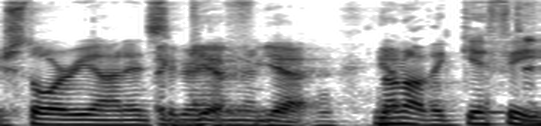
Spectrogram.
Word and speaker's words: GIPHY: GIPHY. Yes. I'm very happy you said Exactly. Giphy, not Jiffy. Jiffy. That's peanut butter.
